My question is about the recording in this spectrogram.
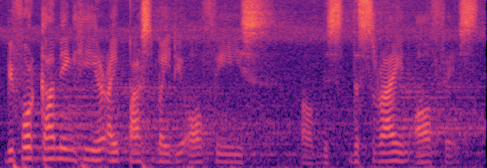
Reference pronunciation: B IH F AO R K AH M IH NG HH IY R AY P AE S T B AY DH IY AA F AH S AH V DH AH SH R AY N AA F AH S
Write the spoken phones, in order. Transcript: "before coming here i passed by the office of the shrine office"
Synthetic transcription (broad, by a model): B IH F AO R K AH M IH NG HH IY R AY P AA S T B AY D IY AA F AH S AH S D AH S R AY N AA F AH S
